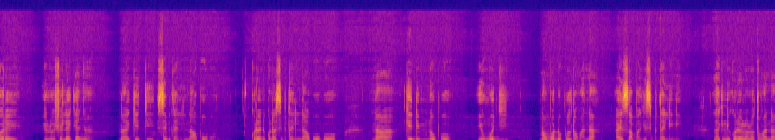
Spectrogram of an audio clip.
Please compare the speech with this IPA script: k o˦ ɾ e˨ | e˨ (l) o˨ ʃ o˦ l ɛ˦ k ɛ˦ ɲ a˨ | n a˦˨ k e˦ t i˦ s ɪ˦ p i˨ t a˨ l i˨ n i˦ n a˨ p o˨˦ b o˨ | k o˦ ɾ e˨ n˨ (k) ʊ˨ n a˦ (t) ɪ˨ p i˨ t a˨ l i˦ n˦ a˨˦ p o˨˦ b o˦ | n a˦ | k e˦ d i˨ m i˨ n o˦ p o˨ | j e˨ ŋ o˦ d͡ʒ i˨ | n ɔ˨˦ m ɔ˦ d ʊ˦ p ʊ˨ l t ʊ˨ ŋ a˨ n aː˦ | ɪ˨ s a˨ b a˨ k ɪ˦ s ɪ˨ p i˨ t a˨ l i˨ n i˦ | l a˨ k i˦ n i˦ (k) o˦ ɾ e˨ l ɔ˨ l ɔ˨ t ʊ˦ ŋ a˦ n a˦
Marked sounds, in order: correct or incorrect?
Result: correct, correct, incorrect: s, correct

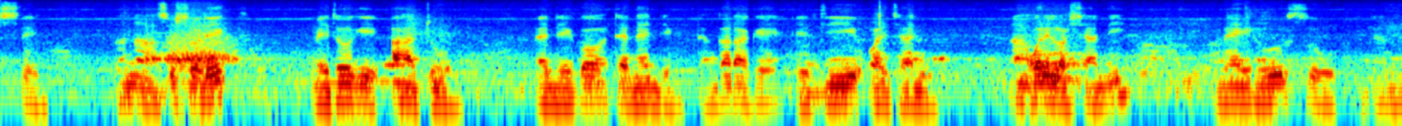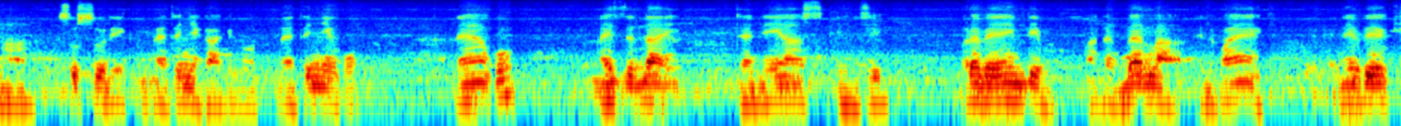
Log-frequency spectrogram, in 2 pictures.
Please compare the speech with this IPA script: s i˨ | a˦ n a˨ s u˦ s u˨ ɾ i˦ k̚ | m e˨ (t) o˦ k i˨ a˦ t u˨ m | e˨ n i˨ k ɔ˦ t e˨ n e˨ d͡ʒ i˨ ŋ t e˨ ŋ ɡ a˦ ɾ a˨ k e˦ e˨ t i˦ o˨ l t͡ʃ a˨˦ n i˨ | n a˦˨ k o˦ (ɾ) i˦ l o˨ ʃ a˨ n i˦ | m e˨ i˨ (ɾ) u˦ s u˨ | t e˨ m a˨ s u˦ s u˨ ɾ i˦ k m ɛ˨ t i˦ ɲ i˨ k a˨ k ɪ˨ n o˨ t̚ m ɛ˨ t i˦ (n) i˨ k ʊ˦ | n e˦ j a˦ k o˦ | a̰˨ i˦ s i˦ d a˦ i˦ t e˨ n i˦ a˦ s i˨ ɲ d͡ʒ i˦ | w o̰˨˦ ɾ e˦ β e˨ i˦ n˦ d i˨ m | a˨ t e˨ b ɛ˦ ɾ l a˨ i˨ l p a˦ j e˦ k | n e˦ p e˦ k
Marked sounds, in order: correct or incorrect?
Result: correct, correct, correct, incorrect: ɲ

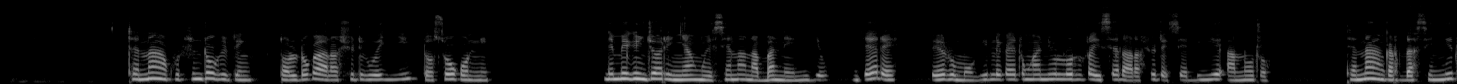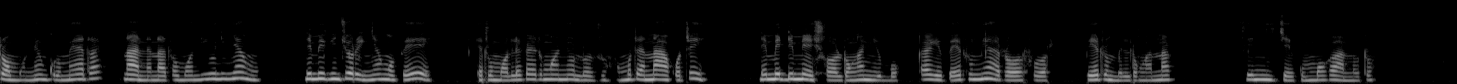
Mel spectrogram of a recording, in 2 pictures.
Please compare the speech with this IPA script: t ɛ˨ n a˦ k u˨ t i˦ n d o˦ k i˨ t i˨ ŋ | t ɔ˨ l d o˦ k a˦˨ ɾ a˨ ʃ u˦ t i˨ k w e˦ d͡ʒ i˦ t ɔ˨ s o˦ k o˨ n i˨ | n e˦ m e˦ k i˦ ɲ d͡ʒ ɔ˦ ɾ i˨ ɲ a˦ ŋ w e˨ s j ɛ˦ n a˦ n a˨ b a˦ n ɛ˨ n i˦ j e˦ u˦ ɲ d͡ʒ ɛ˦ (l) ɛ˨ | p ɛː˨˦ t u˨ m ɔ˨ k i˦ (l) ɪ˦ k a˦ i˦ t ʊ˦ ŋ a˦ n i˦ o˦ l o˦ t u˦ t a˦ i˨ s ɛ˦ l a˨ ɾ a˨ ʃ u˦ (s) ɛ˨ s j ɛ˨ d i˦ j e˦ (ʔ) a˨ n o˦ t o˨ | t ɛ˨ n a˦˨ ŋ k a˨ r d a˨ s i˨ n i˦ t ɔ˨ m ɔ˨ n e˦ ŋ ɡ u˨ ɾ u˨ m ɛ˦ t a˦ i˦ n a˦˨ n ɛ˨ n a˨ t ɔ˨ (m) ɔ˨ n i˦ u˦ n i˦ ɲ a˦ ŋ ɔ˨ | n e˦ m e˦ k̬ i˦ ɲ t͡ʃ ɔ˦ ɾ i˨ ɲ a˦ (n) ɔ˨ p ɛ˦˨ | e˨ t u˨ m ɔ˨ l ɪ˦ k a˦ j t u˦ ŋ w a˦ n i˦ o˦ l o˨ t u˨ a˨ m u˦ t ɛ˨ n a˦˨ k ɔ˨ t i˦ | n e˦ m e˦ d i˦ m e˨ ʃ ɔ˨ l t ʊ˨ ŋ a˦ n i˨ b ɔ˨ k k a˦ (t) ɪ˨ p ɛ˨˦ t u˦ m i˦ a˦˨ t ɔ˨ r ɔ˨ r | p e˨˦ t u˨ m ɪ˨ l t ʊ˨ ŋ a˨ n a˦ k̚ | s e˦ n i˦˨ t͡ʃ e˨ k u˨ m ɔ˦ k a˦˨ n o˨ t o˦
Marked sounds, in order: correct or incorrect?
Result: incorrect: ɾ, correct, incorrect: t, correct, correct, incorrect: ŋ, incorrect: k

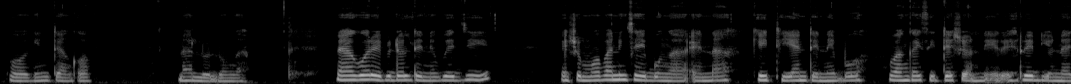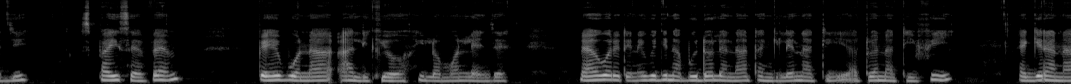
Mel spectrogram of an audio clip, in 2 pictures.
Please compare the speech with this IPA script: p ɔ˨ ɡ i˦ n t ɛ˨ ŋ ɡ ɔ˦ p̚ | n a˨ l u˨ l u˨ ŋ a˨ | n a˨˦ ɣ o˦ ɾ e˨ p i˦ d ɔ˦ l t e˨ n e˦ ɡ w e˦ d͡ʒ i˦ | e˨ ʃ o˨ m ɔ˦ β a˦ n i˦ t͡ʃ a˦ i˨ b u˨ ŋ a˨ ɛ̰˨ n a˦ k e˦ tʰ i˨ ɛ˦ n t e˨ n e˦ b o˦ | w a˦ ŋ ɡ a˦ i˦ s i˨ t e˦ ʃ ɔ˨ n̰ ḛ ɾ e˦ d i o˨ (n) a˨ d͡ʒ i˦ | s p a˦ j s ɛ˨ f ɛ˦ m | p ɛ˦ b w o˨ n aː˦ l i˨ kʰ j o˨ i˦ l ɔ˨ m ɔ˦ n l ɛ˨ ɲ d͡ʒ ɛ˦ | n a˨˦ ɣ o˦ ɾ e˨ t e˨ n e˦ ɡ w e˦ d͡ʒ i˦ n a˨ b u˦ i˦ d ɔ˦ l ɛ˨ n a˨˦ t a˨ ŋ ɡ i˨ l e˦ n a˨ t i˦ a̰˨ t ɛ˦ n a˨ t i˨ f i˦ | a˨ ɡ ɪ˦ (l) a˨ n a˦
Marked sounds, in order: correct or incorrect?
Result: correct, incorrect: ɾ

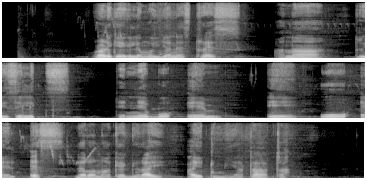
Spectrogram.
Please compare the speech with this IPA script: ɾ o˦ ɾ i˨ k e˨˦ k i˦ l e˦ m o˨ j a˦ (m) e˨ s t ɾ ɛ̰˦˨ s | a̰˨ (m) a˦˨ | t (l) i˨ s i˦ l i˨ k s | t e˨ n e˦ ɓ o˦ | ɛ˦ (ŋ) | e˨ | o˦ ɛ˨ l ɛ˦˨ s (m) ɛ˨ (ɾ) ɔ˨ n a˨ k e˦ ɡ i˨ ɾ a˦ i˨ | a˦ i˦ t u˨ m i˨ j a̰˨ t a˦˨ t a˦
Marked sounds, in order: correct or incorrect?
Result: incorrect: n, incorrect: n, incorrect: ɾ, incorrect: m, incorrect: n, correct

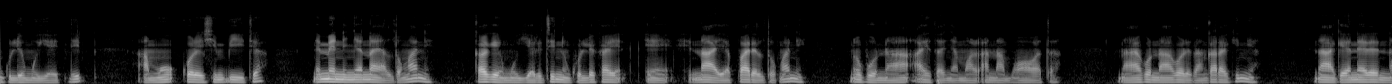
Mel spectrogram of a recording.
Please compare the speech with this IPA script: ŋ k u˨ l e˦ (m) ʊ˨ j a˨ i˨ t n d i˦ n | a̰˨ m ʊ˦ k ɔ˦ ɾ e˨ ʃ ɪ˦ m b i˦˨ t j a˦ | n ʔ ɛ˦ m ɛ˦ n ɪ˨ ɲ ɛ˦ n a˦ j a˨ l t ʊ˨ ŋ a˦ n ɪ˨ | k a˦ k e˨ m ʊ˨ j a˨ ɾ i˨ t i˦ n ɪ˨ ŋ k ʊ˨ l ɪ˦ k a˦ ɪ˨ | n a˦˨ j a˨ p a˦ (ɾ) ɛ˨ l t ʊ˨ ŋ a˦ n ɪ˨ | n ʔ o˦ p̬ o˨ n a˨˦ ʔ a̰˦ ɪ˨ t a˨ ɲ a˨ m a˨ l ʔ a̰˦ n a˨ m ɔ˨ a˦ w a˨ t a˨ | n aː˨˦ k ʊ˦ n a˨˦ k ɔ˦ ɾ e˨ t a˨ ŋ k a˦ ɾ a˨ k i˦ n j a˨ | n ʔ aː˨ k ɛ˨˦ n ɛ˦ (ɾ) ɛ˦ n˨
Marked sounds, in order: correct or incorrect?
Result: correct, correct, correct

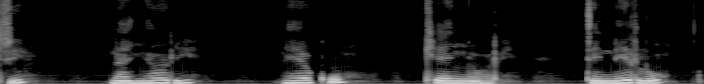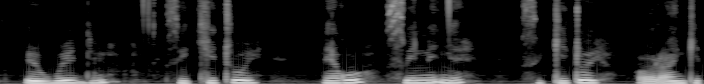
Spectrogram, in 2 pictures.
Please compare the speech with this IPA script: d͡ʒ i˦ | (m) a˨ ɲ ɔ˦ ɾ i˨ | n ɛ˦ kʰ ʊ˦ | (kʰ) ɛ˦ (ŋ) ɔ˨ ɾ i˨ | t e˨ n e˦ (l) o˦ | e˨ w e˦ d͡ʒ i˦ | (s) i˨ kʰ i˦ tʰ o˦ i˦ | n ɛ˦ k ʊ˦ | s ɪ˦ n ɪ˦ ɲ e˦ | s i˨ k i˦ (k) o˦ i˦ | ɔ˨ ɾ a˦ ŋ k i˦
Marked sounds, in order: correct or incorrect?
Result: incorrect: n, correct, incorrect: ɲ, correct, correct, incorrect: t

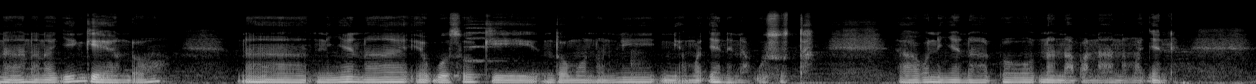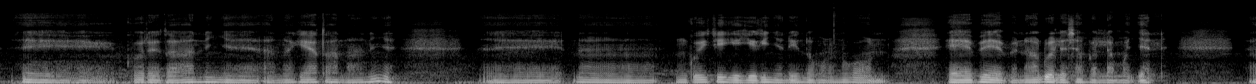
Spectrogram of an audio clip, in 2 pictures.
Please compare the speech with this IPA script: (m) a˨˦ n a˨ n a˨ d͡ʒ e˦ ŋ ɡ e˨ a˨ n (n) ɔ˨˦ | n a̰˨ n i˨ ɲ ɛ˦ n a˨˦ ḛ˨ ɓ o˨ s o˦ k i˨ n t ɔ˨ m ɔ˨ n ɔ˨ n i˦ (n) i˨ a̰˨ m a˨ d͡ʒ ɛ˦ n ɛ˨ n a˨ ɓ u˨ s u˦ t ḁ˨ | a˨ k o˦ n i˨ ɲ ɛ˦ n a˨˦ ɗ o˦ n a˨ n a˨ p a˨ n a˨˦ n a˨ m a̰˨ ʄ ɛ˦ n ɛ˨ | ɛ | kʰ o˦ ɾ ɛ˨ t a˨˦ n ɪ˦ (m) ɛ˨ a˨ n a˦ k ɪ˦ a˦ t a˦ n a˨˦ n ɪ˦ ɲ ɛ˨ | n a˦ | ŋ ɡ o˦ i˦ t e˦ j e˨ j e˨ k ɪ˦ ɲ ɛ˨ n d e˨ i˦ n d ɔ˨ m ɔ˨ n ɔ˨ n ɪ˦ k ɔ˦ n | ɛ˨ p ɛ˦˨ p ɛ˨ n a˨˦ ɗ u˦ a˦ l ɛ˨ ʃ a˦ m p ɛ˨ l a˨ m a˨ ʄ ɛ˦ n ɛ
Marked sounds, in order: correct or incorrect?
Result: incorrect: n, incorrect: d, correct, incorrect: ɲ

